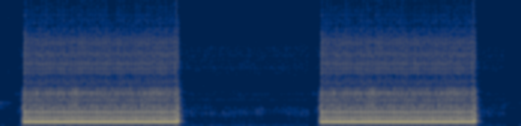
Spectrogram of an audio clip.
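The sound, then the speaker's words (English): A phone call placed from a mobile phone rings twice, each long, steady buzzing ring lasting over a second with a pause of silence between them, with no voices. “He quietly closed the door to the bedroom and pulled out his phone.”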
